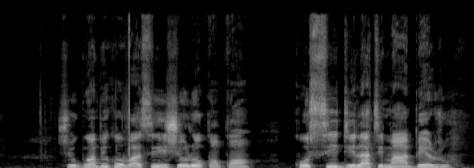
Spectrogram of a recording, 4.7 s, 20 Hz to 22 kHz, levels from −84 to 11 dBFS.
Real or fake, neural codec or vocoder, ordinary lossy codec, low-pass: real; none; none; none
